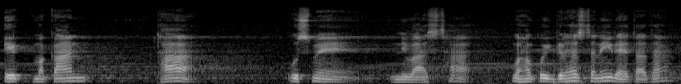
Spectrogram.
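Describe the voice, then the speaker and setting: A man, a monk, telling of a spiritual experience in a slow, earnest, subdued way. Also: mid-range voice, fairly bright tone. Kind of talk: devotional storytelling. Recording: reverberant hall, faint ambient noise.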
